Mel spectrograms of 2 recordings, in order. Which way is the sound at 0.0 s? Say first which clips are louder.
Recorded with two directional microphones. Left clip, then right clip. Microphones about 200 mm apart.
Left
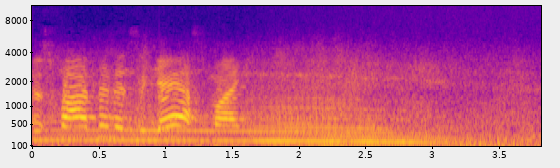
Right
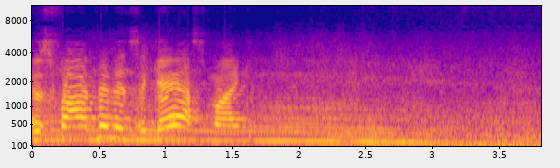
Right 2 dB; 30° left (ahead or behind).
